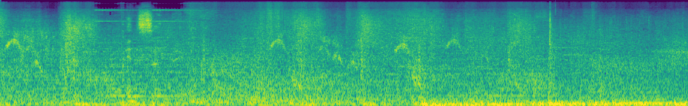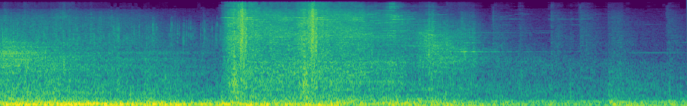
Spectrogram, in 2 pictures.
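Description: Fiery spell blasts from the Incendio charm in Hogwarts Legacy during a boss battle, a dense, continuous roaring whoosh with booming bursts, heard under game action and voices.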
